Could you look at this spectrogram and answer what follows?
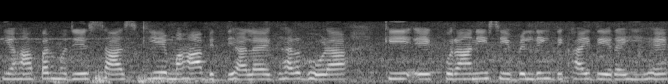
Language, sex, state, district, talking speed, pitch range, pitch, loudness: Hindi, female, Chhattisgarh, Raigarh, 150 wpm, 240-265 Hz, 250 Hz, -15 LUFS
